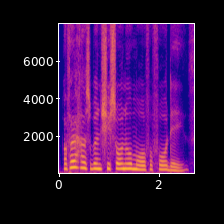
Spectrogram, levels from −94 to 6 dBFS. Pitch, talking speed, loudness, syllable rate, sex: 245 Hz, 220 wpm, -14 LUFS, 4.5 syllables/s, female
